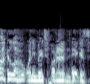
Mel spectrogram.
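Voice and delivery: ordinary delivery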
